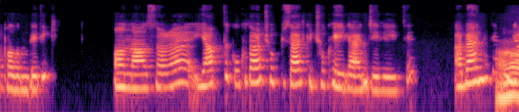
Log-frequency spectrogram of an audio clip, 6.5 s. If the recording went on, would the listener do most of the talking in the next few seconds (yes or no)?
no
